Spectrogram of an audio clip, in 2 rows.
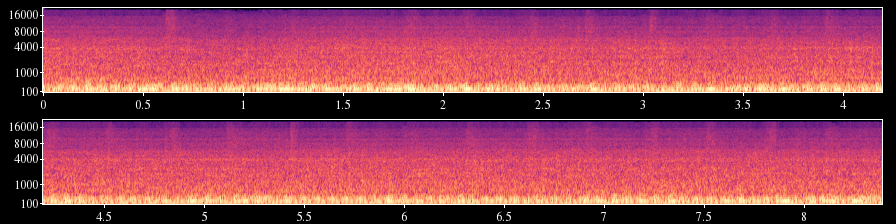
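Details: Ford Galaxie with 289 or 302 V8 (uncertain), just started, timing and carburetor secondary not yet adjusted: steady deep rumble at a high, even idle that never drops back; fast idle, suspected timing, not confirmed.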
